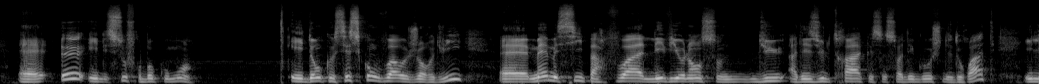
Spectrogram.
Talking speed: 185 wpm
